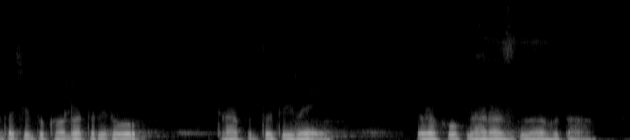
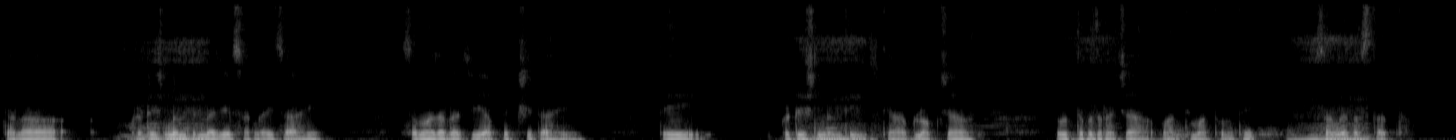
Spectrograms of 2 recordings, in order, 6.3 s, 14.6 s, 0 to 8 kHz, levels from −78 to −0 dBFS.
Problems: constant background noise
